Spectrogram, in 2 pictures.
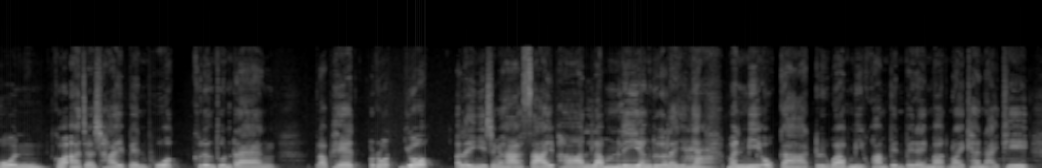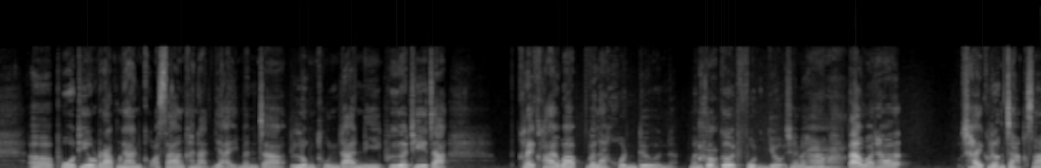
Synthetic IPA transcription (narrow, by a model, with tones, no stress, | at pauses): kʰo˧nkɔː˥˩ʔaː˨˩t͡ɕa˨˩t͡ɕʰa˦˥jpe˧npʰu˥˩əkʰːɾɯ˥˩əŋt̪ʰu˥˩nɾɛː˧ŋ | pɾa˧pʰeː˥˩t̪̚ɾo˦˥t̪̚jo˦˥k̚ʔa˧ɾa˧jːŋi˦˥a˥˩m˦˥kʰa˦˥saː˦˥jpʰaː˧nla˧mli˧əŋɾɯː˩˦ʔa˧ɾa˧jːaː˨˩ŋːi˦˥ɐma˧nmiː˧ʔoː˧kaː˨˩t̪̚ɾɯː˩˦waː˥˩miː˧kʰwaː˧mpe˧npa˧jdaː˥˩jmaː˥˩k̚nɔː˦˥jkʰɛː˥˩na̰˩˦jt̪ʰiː˥˩ | ʔɤː˨˩pʰuː˥˩t̪ʰiː˥˩ɾa˦˥p̚ŋaː˧nkɔ̰ː˨˩saː˥˩ŋkʰa˧na̰ː˨˩t̪̚ja̰˨˩jma˧nt͡ɕa˨˩lo˧ŋt̪ʰu˧ndaː˥˩nːiː˦˥pʰɯ˥˩ɐt̪ʰiː˥˩t͡ɕa˨˩ʔ | kʰla˥˩jkʰlaː˦˥jwaː˥˩weː˧laː˧kʰo˧ndɤː˧nʔa̰˨˩ma˧nkɔː˥˩kɤː˨˩t̪̚fu˨˩njɤ˦˥ʔt͡ɕʰa˥˩ma˦˥jkʰa˦˥ʔt̪ɛː˨˩waː˥˩t̪ʰaː˥˩ | t͡ɕʰa˦˥jkʰɾɯ˥˩əŋt͡ɕaː˨˩k̚sa˦˥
